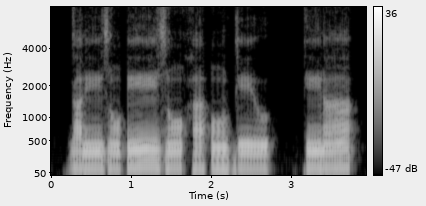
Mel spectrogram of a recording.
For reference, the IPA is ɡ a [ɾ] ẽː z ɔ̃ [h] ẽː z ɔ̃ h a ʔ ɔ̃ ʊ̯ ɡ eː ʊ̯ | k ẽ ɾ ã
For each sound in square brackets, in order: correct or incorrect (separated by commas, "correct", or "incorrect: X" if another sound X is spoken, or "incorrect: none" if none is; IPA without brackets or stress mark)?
correct, incorrect: ʔ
